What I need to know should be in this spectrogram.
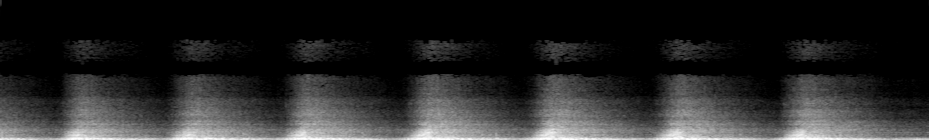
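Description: A motorcycle engine idles and revs up sharply again and again, each rev quickly falling back.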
